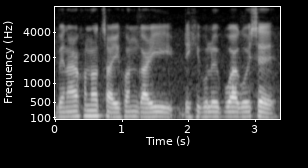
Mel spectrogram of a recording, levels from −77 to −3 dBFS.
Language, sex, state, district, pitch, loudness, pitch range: Assamese, male, Assam, Hailakandi, 125 Hz, -19 LUFS, 120-130 Hz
